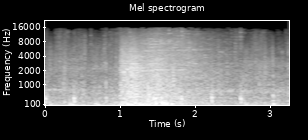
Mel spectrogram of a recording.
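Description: Armour clatters as a figure rolls across the floor.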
